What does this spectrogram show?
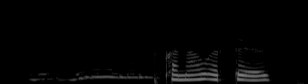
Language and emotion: Russian, neutral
